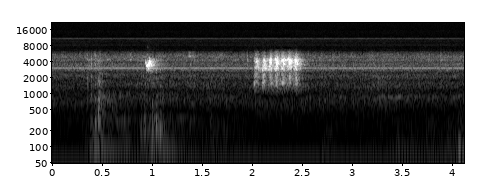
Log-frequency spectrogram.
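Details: Tits arriving early at a feeder on a winter morning after a cold night: one sharp high chip, then a short buzzy burst of rapid high notes, with faint low rumbling and tapping underneath.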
